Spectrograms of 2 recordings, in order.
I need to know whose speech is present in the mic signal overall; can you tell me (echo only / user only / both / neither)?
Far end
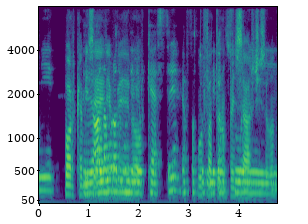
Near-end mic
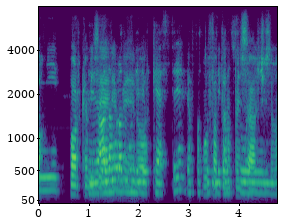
echo only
